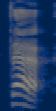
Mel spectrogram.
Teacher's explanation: the pronunciation is like the English T except you should release your breath with a strong burst of air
